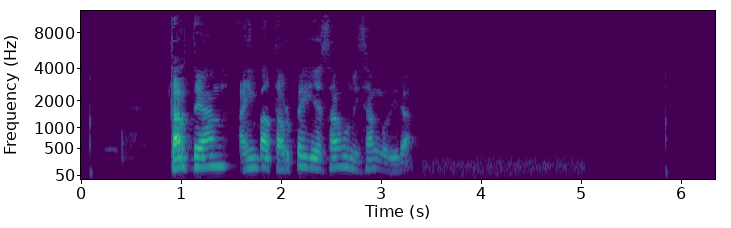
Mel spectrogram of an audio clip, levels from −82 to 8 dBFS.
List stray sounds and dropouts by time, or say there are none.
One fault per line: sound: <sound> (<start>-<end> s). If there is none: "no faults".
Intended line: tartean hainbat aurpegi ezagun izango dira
no faults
